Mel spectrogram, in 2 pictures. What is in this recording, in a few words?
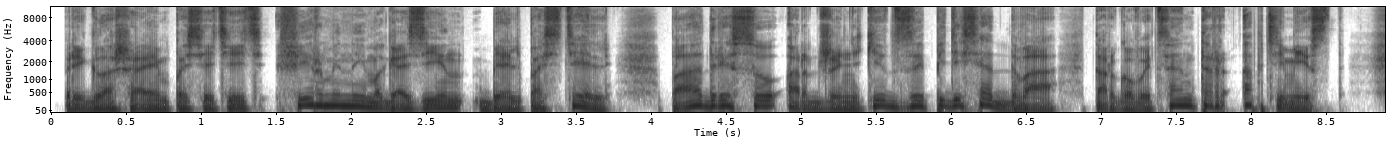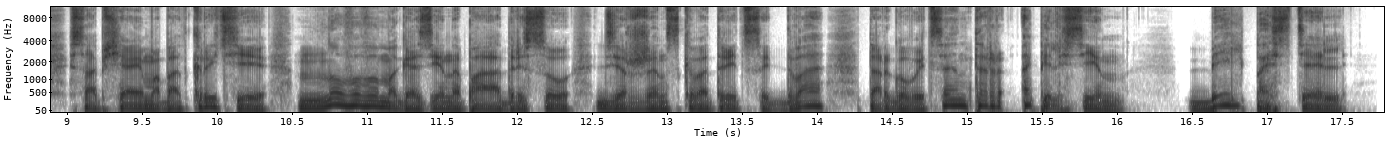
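Russian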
